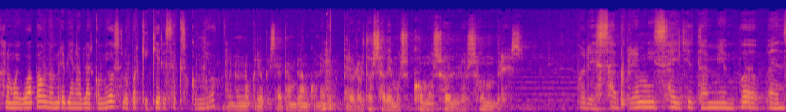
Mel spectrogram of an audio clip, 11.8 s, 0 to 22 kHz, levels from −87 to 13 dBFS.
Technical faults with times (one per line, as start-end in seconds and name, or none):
5.97-11.80 time-stretched section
